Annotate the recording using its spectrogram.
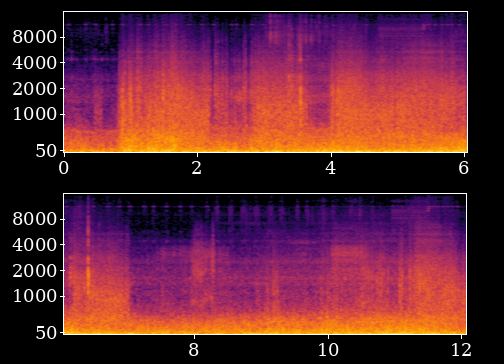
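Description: Wind buffeting the microphone of a pole-held camera on a paraglider in flight: a loud, gusting rumble that swells about a second in.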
